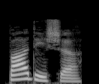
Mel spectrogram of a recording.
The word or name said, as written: bodicia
